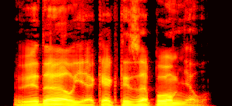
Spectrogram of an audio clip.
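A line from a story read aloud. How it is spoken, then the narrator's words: Deep bass voice. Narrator (Russian): пробасил Конунг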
